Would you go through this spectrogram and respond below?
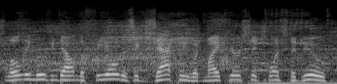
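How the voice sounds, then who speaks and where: Higher-voiced American man giving football analysis. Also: steady tone, brisk, over loud music. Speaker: color commentator. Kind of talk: live football analysis between plays.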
